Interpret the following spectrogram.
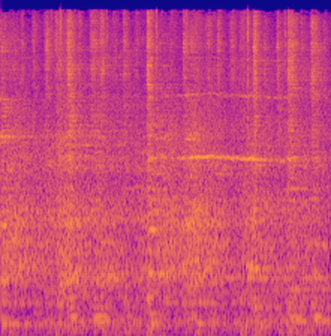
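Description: Live band music played on acoustic guitars, in a passage without singing.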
